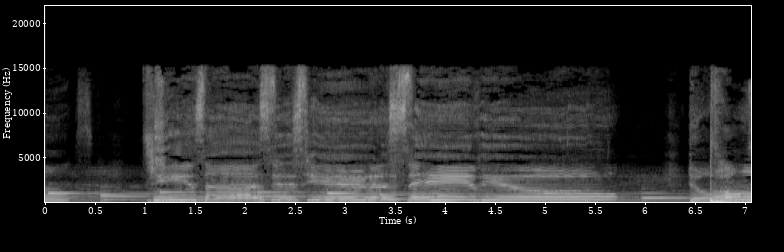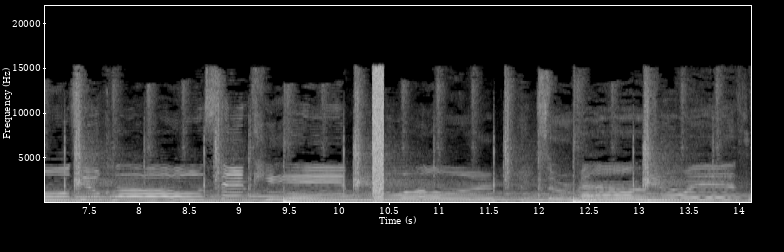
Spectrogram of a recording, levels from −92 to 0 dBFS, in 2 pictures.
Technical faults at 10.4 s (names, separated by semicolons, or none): file tags played as audio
